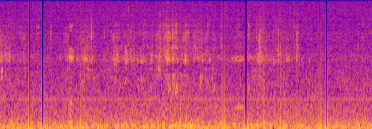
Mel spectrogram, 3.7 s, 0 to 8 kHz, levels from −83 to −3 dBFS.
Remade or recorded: recorded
